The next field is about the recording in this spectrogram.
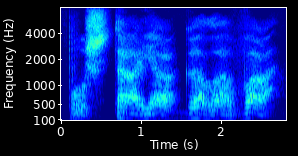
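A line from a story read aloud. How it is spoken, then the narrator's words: Sudden groan. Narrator (Russian): внезапно простонал он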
